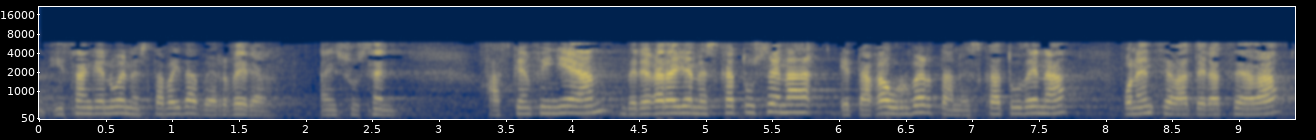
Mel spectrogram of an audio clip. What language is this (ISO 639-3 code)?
eus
